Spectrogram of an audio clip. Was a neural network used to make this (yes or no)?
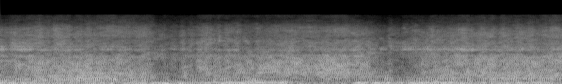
yes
